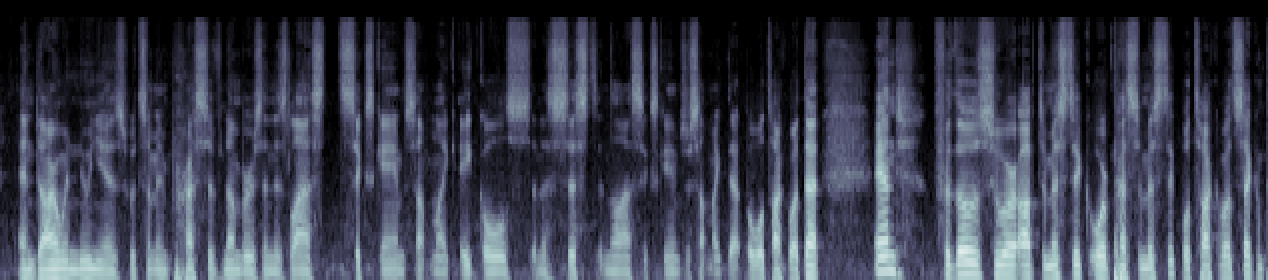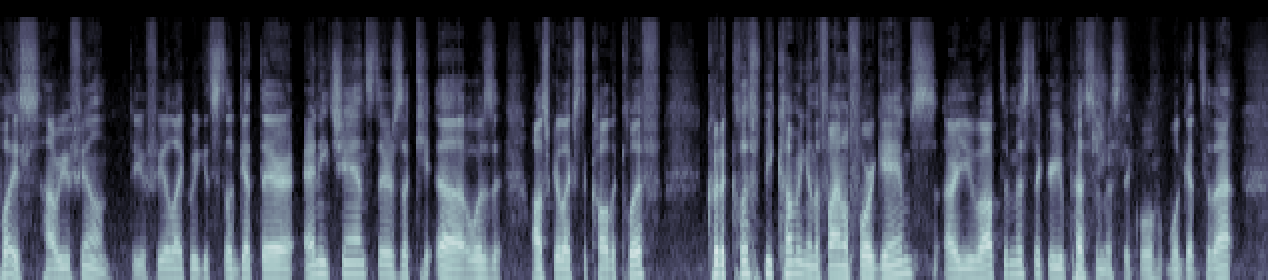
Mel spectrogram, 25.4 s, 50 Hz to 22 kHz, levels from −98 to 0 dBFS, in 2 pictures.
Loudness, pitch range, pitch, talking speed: -23 LUFS, 110-140 Hz, 125 Hz, 220 wpm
